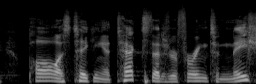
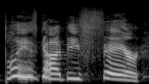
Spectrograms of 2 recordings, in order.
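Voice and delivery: high, loud pleading; mock plea; 9 semitones higher, 9 dB louder, slower than usual. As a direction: beg God for fairness, hammed up. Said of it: "do not come to God and plead".

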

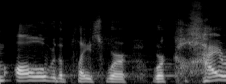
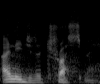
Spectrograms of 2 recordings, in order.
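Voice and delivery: voice of God; 6 semitones lower, 10 dB quieter than usual. Retold or imitated. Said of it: "the Holy Spirit said".

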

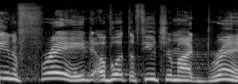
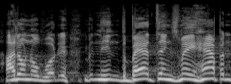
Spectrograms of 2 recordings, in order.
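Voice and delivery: usual speaking voice

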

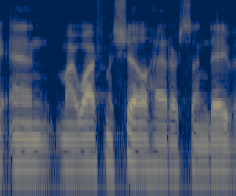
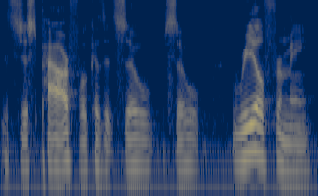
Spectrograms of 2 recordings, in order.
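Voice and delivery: emotional; 3 semitones lower, 4 dB quieter than usual. Real, not acted. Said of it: "I don't know why I'm emotional about it".

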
